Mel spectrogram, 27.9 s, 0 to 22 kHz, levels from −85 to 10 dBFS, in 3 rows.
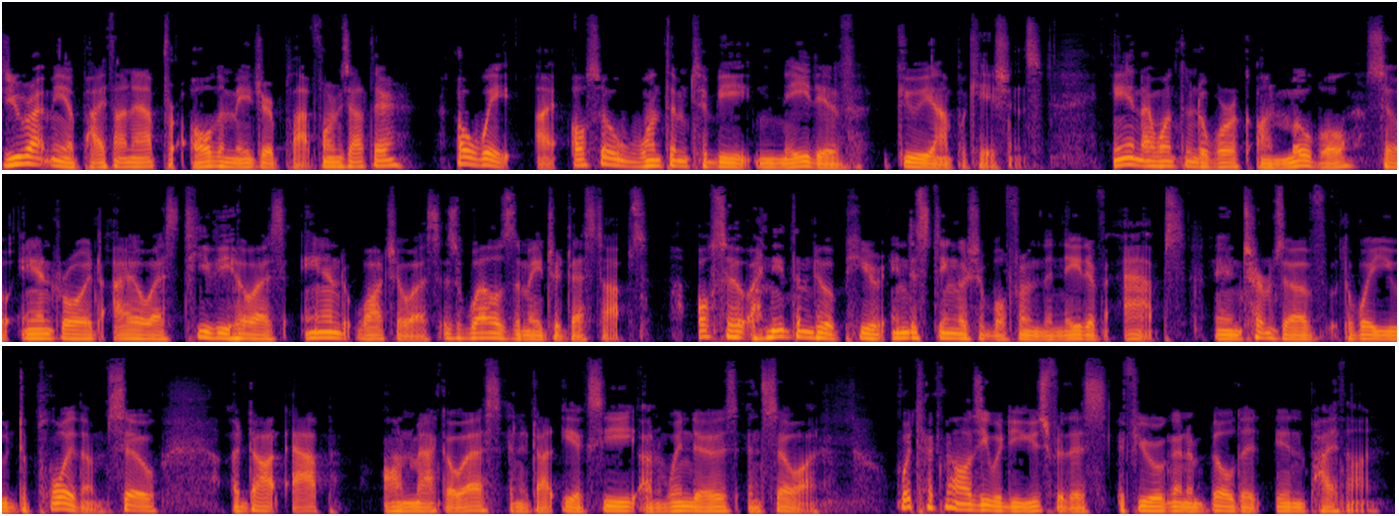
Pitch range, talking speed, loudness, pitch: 90-110 Hz, 205 wpm, -19 LUFS, 95 Hz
